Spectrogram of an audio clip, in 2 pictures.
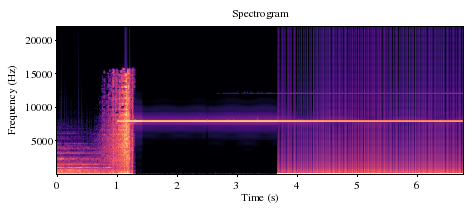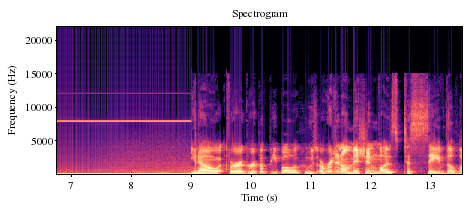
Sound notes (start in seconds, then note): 1.3 tone ringing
